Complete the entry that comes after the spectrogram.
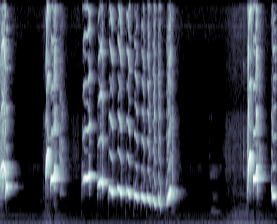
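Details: Caged greater green leafbird giving short whistled phrases and a long descending trill of rapid notes, with pauses between, intended to provoke rivals into singing; faint low hum.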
